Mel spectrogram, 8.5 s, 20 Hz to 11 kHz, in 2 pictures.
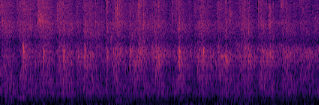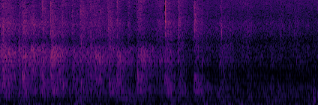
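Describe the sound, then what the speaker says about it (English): An audience at the Smile Innovation Summit 2022 claps in sustained, dense applause that eases off gradually toward the end. "And another round of applause, everybody,"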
